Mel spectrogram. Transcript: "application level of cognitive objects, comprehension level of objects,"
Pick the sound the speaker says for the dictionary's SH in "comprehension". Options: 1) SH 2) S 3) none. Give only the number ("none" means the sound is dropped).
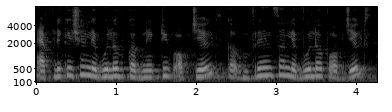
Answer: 2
